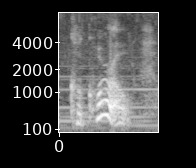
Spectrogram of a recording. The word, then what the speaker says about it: Kokoro: We have lovingly Americanized the pronunciation of Kokoro with the emphasis of core in the center, because the heart is in the center of everything we do.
